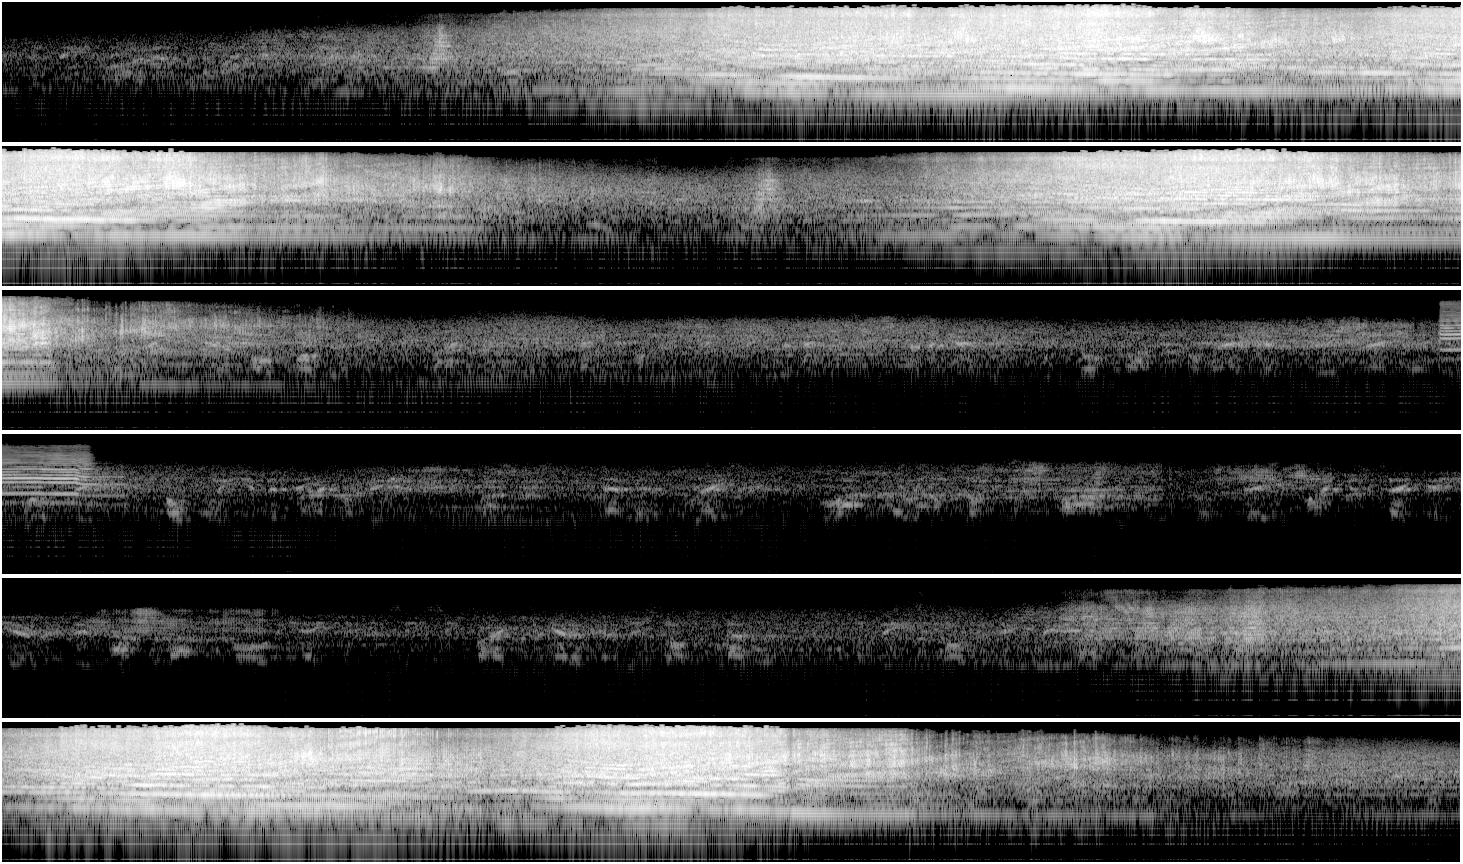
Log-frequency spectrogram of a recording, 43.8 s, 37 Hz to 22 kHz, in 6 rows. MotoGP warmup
0:34.4 0:43.7

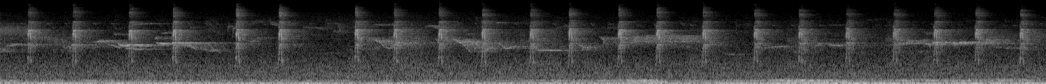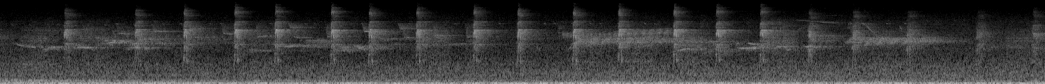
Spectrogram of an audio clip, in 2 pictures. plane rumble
0:05.0 0:13.1

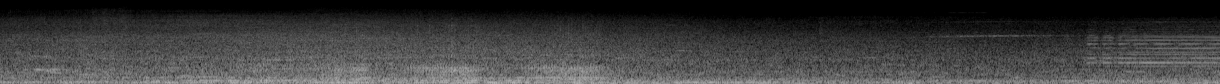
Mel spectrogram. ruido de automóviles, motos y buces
0:00.0 0:07.3

